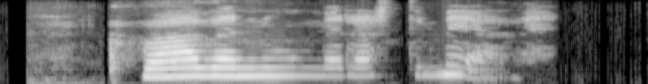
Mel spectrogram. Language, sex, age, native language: Icelandic, female, 6, Icelandic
